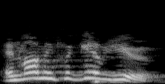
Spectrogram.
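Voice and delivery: high, hammed-up motherly cooing; exaggerated comforting. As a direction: soothe a child in a very high voice. Second take, high exaggerated comforting.

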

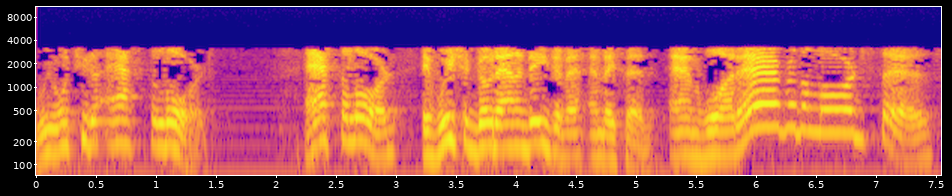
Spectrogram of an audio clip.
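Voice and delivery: loud pleading. Acted. People pleading with Jeremiah.

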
